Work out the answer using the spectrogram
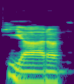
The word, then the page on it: kijarat: Hungarian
